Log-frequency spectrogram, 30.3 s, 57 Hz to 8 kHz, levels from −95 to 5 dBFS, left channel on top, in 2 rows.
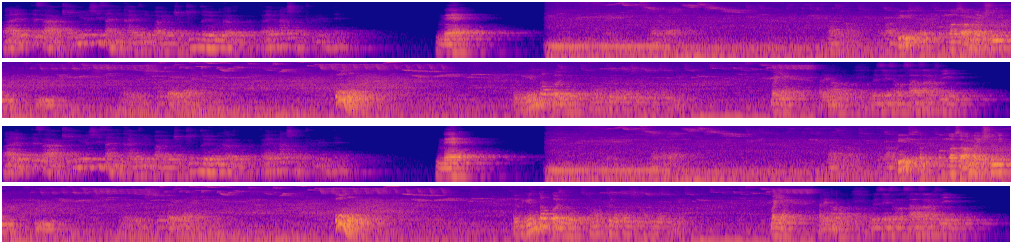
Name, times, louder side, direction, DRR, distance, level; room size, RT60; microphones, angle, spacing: voice 1, 0.0-5.1 9.0-9.2 9.7-10.1 12.4-12.8 13.1-13.8 16.9-19.0 27.5-29.3, equal, 15° right, -11 dB, 0.7 m, -39 dB
voice 2, 6.5-6.9 13.4-15.3 15.6-15.9 20.1-20.5 22.8-25.3 26.6-26.9 27.4-27.7, right 3 dB, 60° right, 1 dB, 0.3 m, -30 dB
sound 1, 8.1-27.3, equal, 25° left, 1.2 m, -43 dB
3.2 x 3.0 x 2.7 m, 1.4 s
head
